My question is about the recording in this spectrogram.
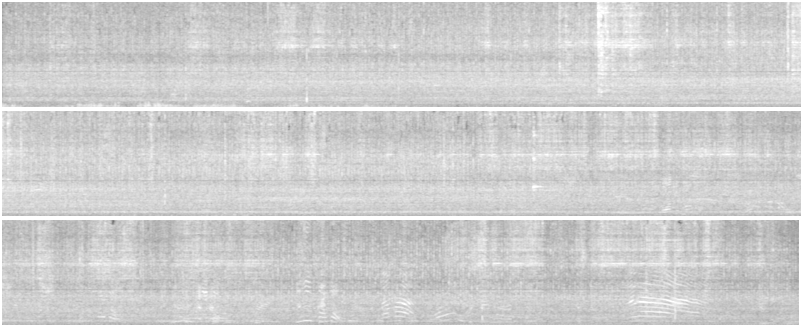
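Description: Small farm tractor's engine running steadily as it pulls a hay wagon, loudest in the first few seconds. People's voices join in from about two-thirds of the way through.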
